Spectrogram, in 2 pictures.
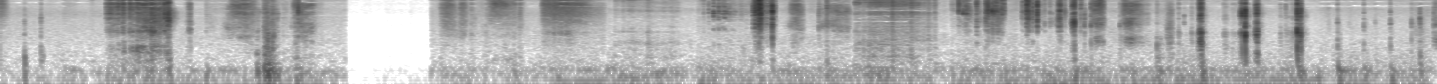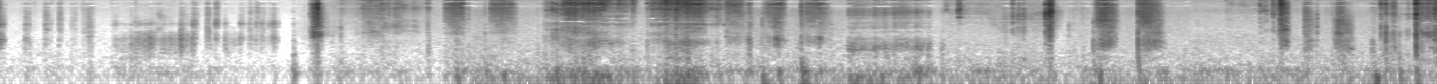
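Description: Paper-craft sounds of journal decorating: scissors cutting paper, with tearing, rustling and scattered sharp taps coming in irregular bursts.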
